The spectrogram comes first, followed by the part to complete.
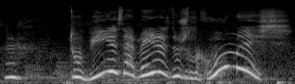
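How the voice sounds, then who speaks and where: A young woman with a European Portuguese accent, chatting excitedly in a casual vlog filmed on a handheld camera. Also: very high voice, slow pace, soft background music. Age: young adult. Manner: chatty, excitable, talks to her cat. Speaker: vlogger. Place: home kitchen and garden.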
